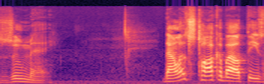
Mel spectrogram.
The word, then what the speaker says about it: Zome: fours Spyderco zoom a delicate fours zoom a zom but it is pronounced zoom a now let's talk about these limited editions usually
